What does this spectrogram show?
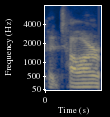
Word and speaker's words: Qatar: stuff that's going on Qatar or Cutter or wherever you want to pronounce the queue but the Boys of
